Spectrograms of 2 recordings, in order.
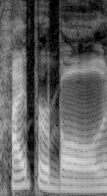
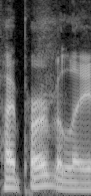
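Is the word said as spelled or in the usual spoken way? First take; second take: as spelled; usual way. First: It is pronounced the way it is spelled. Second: It is pronounced in the usual spoken way. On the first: The speaker calls it wrong. "the number of people who say hyperbole" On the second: The speaker calls it right. "instead of hyperbole"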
